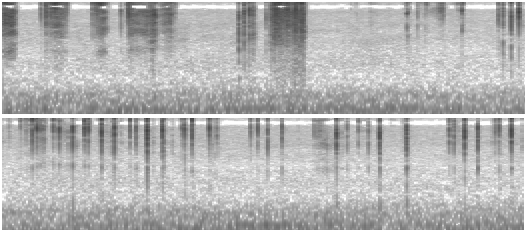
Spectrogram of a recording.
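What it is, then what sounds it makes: Concrete ground. Long matte black acrylic nails tap and scratch a rough, solid grey outdoor concrete slab. The sound is a steady low rumble punctuated by quick, dry taps and bursts of bright, gritty scraping that stop short with no ring.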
